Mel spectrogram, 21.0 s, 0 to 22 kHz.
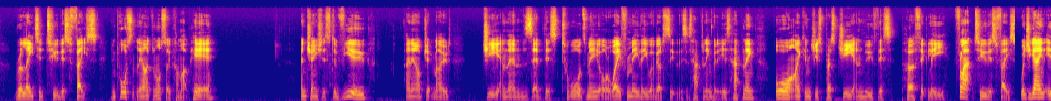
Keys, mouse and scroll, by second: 0.8-2.5 scroll up 1, 7.5 Tab, 9.8 g, 10.7 z, 14.1 Escape, 15.0-16.0 scroll down 1, 16.6 g.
